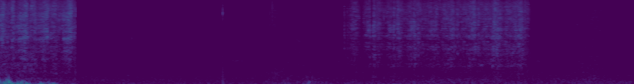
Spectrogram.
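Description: A paintbrush rubbing and scrubbing on a surface in two scratchy stretches: a short one at the start, and a longer one from about three and a half to five seconds in.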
